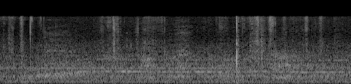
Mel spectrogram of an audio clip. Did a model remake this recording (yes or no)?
no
